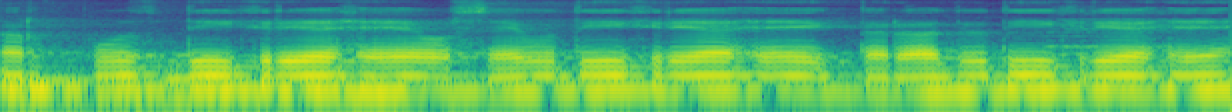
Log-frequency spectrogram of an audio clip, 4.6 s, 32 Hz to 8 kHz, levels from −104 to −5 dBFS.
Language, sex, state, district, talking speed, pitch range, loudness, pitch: Marwari, male, Rajasthan, Nagaur, 180 wpm, 95-100 Hz, -17 LUFS, 100 Hz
